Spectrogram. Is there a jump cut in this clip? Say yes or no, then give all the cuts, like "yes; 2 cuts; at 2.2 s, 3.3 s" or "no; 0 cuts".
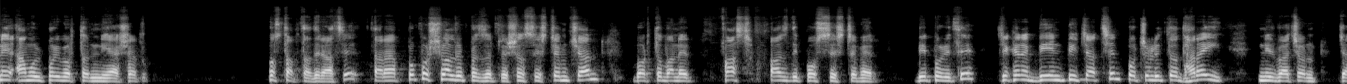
no; 0 cuts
